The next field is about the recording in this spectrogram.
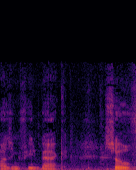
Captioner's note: speaking French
